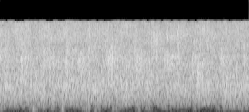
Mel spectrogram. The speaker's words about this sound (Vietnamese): Một tràng pháo tay thật lớn, thật giòn giã, thưa anh chị em.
